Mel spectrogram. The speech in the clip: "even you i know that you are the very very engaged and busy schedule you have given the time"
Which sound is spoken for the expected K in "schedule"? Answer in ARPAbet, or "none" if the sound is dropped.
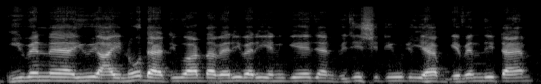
none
